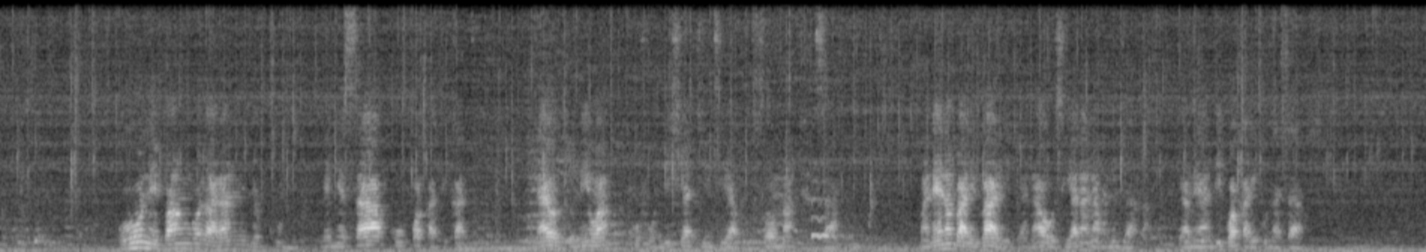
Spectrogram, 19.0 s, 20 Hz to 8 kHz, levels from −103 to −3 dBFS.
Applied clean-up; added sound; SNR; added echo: none; Water tap, faucet; 11 dB; reverberation time 0.2 s.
